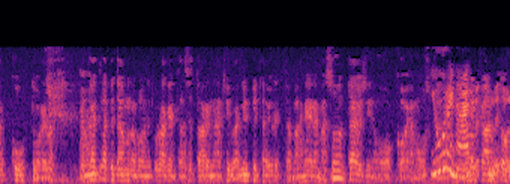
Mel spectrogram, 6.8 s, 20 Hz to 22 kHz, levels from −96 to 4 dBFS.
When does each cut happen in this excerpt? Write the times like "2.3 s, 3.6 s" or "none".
1.1 s, 5.8 s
